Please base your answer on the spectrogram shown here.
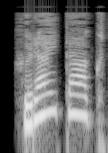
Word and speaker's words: Freitag: に今後では freitag と具を濁らせて発音しているが実際ドイツ語ではフライタークとなるドイツものフラ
